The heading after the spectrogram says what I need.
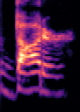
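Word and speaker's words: daughter: da alta e a palavra filha em inglês escreve daughtry fala dólar filha dólar quem palavrinhas em cheias de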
